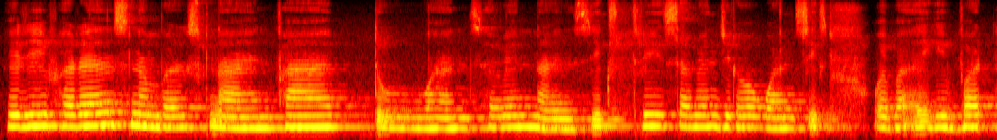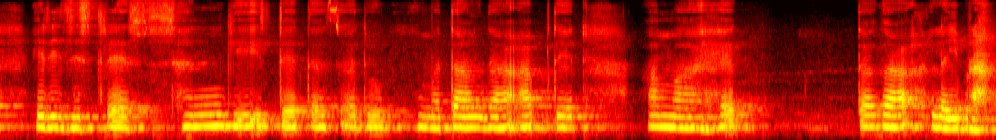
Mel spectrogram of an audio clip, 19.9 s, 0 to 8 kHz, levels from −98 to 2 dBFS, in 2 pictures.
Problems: background sounds at intervals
